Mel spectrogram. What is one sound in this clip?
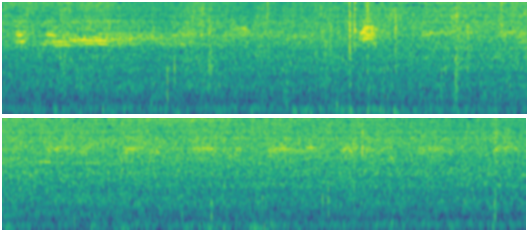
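Footsteps crunch through dry leaves and undergrowth.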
